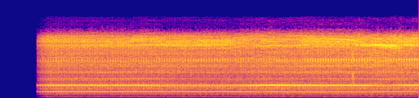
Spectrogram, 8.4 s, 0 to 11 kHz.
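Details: 1995 Mazda Miata at cold idle first thing in the morning: a steady high ringing squeal at constant pitch from the front centre of the engine, gone after about 5 minutes; owner suspects tensioner or water pump, not confirmed.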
